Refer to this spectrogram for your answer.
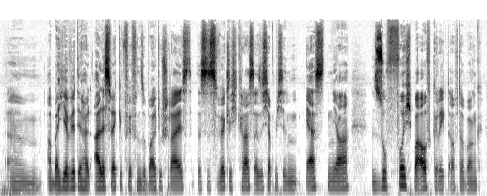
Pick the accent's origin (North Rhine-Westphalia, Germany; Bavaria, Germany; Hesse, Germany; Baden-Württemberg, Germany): Bavaria, Germany; Emmerting; also born or lived in Altötting; Ich bin im Krankenhaus in Altötting geboren und aufgewachsen im kleinen Dorf neben Altötting, das heißt Emmerting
